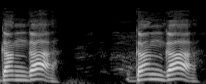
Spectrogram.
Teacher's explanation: अनुस्वार का उच्चारण स्थान नासिका होगा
